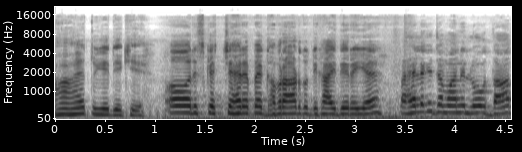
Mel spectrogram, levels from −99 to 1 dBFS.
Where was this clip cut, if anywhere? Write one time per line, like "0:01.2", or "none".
0:01.0
0:03.3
